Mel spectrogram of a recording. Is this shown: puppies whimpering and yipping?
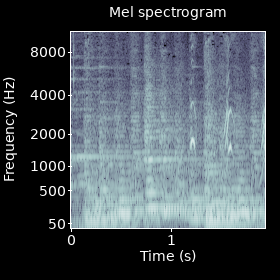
yes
